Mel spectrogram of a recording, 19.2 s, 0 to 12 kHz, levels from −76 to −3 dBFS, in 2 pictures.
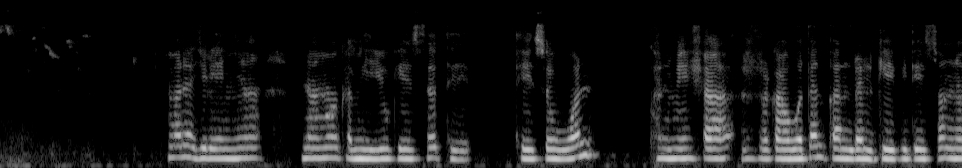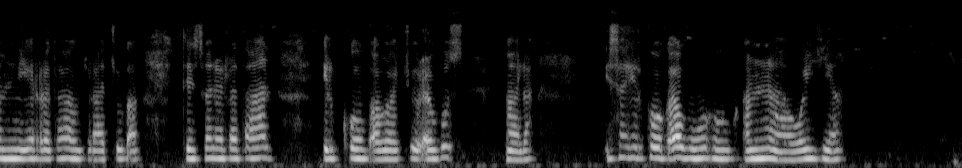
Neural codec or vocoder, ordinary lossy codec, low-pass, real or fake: codec, 16 kHz, 4 kbps, FreqCodec, smaller model; Opus, 24 kbps; 7.2 kHz; fake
